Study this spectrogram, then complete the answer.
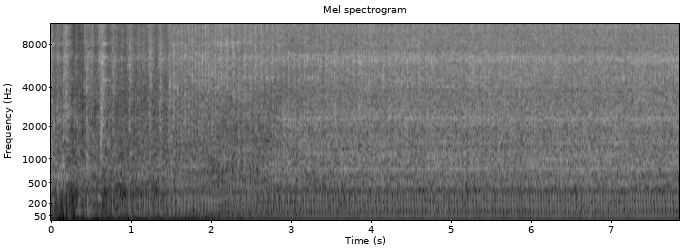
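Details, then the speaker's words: Sportsman generator, unused for a couple of years, after carburetor work with the air filter on and no load: pulls up to speed with a busy, slightly uneven beat, vibrating as if missing; owner suspects a lean mixture, smoother under load. "But if you listen here, when I turn it back on, it's kind of vibrating a little bit, like it's missing. It might be a little lean."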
